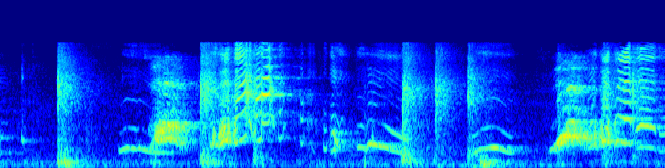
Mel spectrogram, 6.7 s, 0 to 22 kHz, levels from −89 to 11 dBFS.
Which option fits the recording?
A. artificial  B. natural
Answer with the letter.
B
